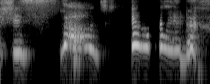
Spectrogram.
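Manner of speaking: high-pitched, furious, angry tirade. Speaker reenacts what she told her mom after reading: retelling an angry outburst. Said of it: "slammed my fist on the counter and was like".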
